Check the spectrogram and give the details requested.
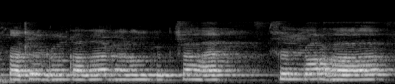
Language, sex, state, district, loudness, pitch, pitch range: Hindi, male, Chhattisgarh, Balrampur, -17 LUFS, 225 Hz, 220-230 Hz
